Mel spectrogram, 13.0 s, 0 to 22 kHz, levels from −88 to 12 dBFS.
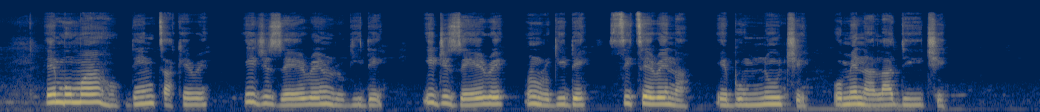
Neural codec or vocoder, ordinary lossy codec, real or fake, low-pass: vocoder, 44.1 kHz, 128 mel bands every 256 samples, BigVGAN v2; none; fake; 14.4 kHz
